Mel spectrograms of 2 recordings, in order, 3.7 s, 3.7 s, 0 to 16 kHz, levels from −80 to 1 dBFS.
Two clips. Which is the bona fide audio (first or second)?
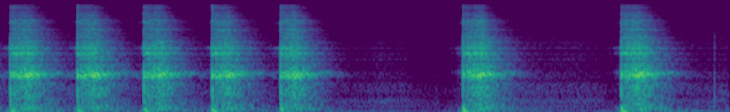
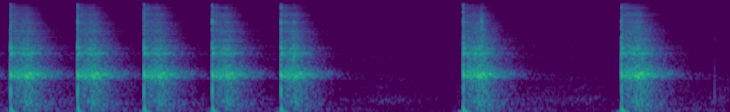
second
